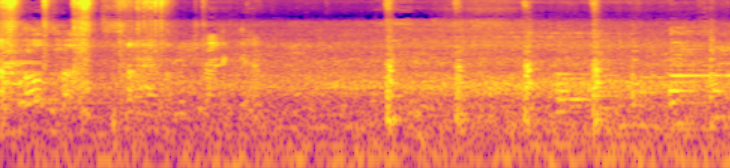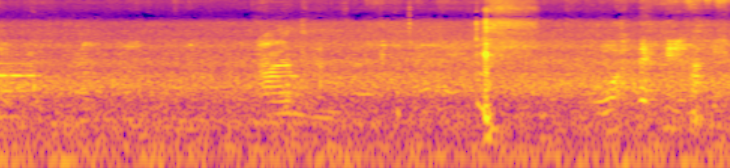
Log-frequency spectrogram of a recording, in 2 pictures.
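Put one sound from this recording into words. A resonator guitar strums.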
